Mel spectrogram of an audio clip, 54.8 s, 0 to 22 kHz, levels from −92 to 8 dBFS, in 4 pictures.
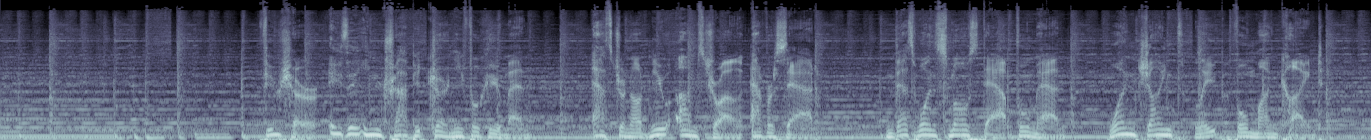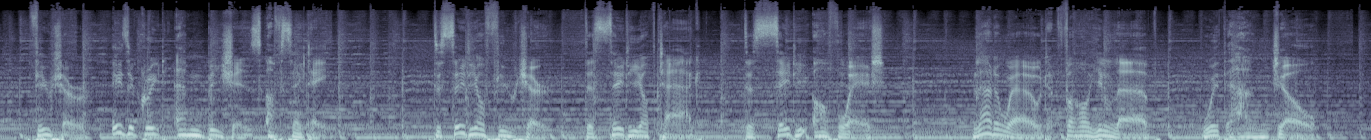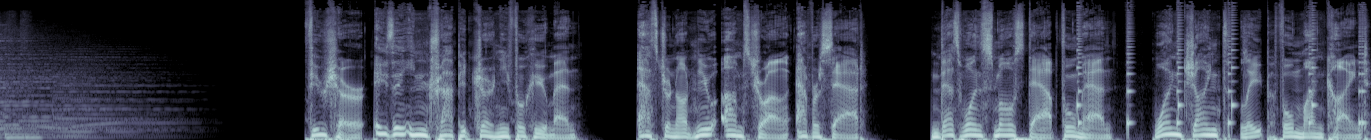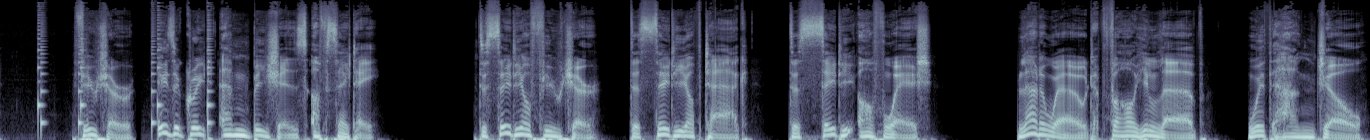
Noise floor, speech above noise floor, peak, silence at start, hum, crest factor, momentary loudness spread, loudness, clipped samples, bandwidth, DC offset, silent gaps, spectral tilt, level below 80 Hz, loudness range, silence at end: -71 dBFS; 58 dB; 0 dBFS; 0 s; none; 14 dB; 11 LU; -15 LUFS; under 0.1%; over 20 kHz; under 0.1%; 29.73-30.45 s, 33.48-33.77 s, 36.39-36.72 s, 42.49-42.53 s, 45.18-45.86 s, 48.97-49.01 s, 50.71-51.29 s, 53.53-53.60 s; -5 dB/octave; -26 dBFS; 3 LU; 0.05 s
